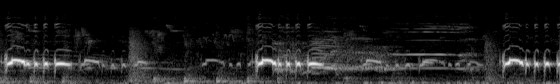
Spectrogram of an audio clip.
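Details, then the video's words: Local zebra dove singing strongly as a lure for captive doves: loud rapid staccato coo bursts at the start, middle and end, roughly every two and a half seconds, with softer rolling coos between. "Perkutut Lokal Gacor Suara Besar Pancingan Burung Perkutut Agar Cepat Bunyi"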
